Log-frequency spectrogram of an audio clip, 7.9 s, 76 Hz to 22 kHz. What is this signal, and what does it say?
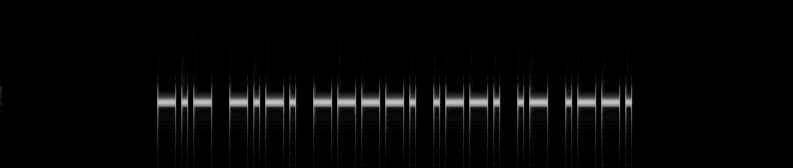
Morse code, heard as a keyed tone, about 21 wpm, 700 Hz. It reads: KC9PAP
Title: Speed Racing - USA 2x3 Call Signs 17wpm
